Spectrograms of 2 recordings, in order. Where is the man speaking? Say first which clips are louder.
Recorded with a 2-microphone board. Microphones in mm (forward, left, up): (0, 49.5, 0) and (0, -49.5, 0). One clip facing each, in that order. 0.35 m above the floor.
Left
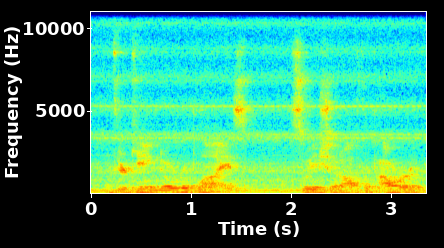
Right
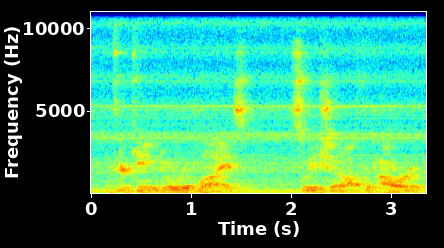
Left 1 dB; centre (ahead or behind), 2.5 m.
